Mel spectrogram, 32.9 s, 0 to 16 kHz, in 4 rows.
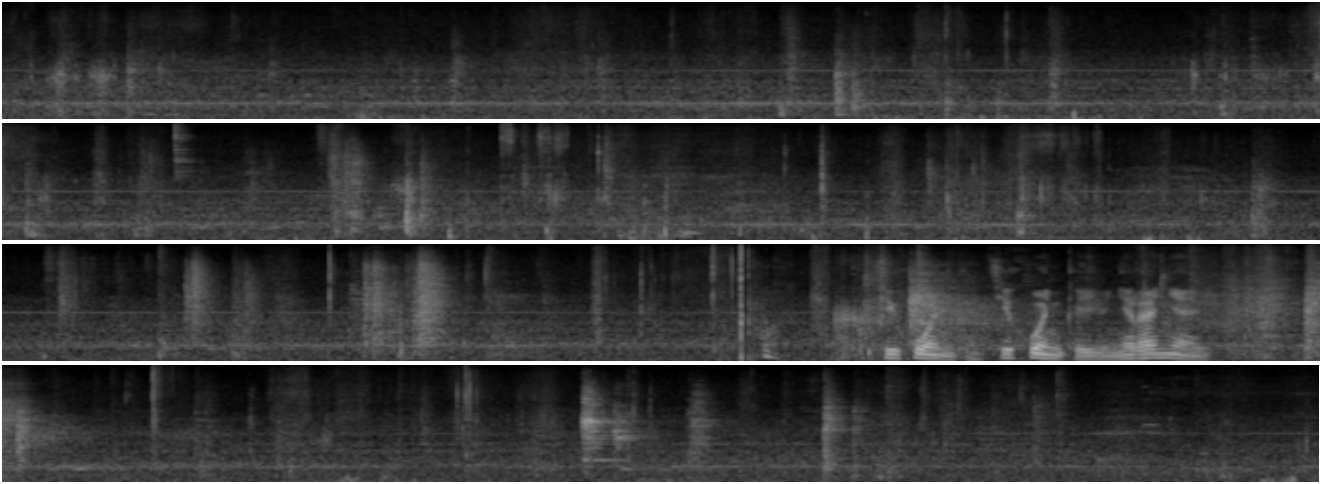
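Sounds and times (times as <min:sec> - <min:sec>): bears scuffling: 0:00.0 - 0:31.4.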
